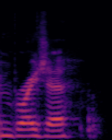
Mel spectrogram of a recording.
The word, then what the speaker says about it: Ambrosia: Her name is Ambrosia or Ambrosius. I don't know how you pronounce it exactly. – Ambrosia.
